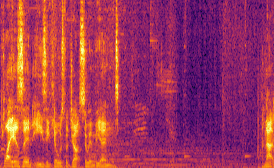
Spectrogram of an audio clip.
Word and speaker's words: jutsu: Jutsu. Okay. All right. Jutsu. He should have written the ute then like jujitsu but not. I think that's not helped at all. Quark. It's from the Japanese pronounced jutsu.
